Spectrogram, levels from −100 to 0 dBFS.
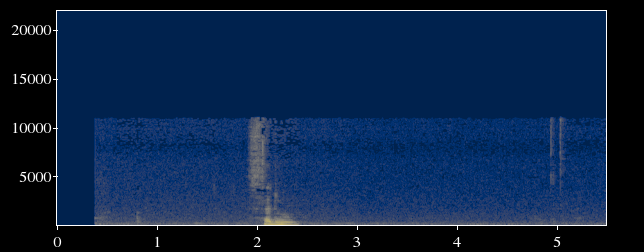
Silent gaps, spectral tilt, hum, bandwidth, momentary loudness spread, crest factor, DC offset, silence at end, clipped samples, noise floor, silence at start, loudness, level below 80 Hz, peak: none; -7 dB/octave; none; 11.5 kHz; 31 LU; 24 dB; under 0.1%; 3.1 s; under 0.1%; -66 dBFS; 1.95 s; -35 LUFS; -60 dBFS; -18 dBFS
